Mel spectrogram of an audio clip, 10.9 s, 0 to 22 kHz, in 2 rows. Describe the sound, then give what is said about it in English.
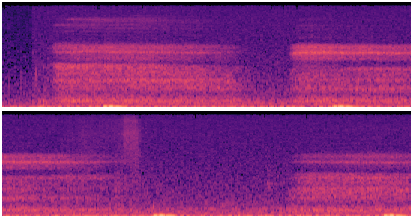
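Slow, deep breathing during a breathing exercise, a throaty breath made without the vocal cords. A few long, hissing breath cycles are separated by short pauses, each with a brief sharper sniff-like burst. “We'll begin with 10 rounds. Breathe with me.”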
